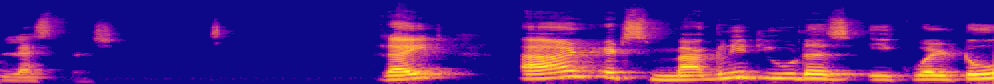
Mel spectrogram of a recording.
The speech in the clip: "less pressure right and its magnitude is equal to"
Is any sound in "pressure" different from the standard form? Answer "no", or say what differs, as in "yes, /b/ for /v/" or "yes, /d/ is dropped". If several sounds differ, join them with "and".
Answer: yes, /ɹ/ is dropped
